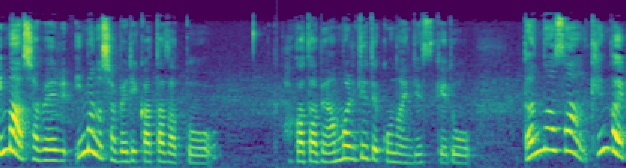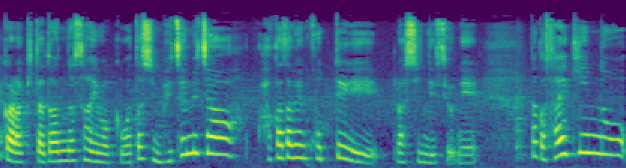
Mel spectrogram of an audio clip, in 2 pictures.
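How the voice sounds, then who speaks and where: A woman with a high pitch makes very wide pitch swings, with noticeable background noise around her. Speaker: podcast host. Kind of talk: casual monologue. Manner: fast talker.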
